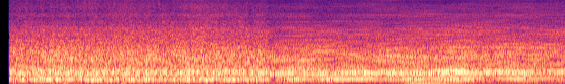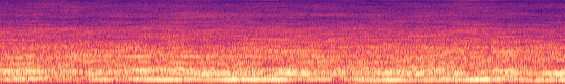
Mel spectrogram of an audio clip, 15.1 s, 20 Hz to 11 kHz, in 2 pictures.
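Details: Honey bees at a hive entrance in early May 2016, foragers coming and going with packed pollen baskets, making a steady, droning hum throughout, rougher and fuller in the first few seconds.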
